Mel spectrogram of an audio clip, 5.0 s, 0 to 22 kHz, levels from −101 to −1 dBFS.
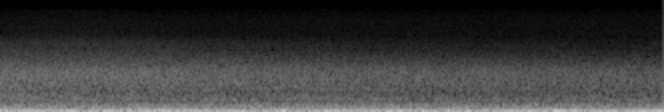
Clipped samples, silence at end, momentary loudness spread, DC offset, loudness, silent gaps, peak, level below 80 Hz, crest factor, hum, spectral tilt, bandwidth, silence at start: under 0.1%; 0 s; 2 LU; under 0.1%; -37 LUFS; none; -20 dBFS; -34 dBFS; 12 dB; none; -8.5 dB/octave; 4.8 kHz; 0 s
